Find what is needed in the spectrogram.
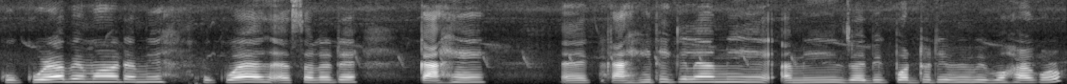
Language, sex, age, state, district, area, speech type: Assamese, female, 30-45, Assam, Dhemaji, rural, spontaneous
